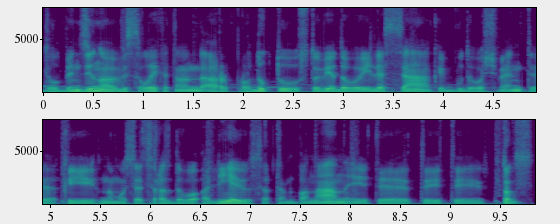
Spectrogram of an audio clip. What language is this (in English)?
Lithuanian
